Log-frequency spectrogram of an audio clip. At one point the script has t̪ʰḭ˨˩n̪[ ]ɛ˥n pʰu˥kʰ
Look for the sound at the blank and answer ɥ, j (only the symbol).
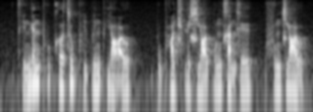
j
